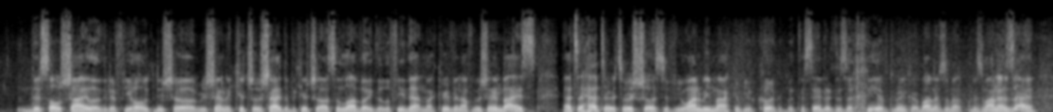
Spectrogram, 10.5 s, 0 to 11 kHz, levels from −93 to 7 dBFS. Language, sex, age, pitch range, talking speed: English, male, 20-39, 120-145 Hz, 260 wpm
